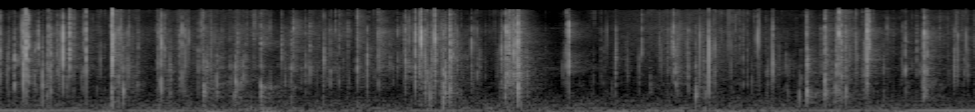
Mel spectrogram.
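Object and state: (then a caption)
Plastic pouch crinkled and scratched. A filled Nestle Everyday laminated plastic milk powder pouch, held in both hands, is crinkled and scratched with long nails. Dense, bright crackling and crisp scratching come in quick irregular bursts, with sharp snaps that cut off almost instantly and a faint low hum underneath.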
